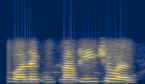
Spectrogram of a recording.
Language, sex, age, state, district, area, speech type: Kashmiri, female, 18-30, Jammu and Kashmir, Budgam, rural, conversation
